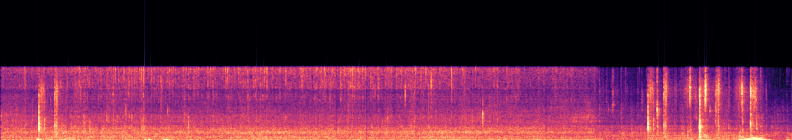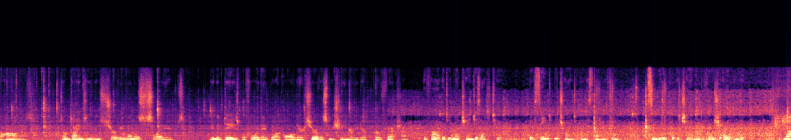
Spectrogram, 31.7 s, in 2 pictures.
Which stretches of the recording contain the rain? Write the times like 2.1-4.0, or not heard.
0.0-31.6.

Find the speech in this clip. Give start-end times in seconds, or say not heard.
13.8-31.6.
